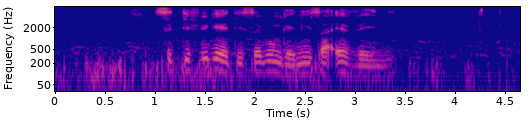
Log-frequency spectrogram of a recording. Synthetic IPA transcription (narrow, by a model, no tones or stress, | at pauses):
sitʼifik̬etʼisek̬uŋenisa̰ʔɛveːni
